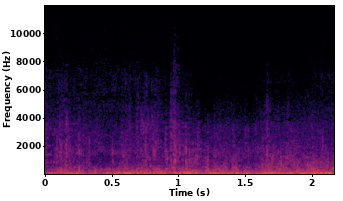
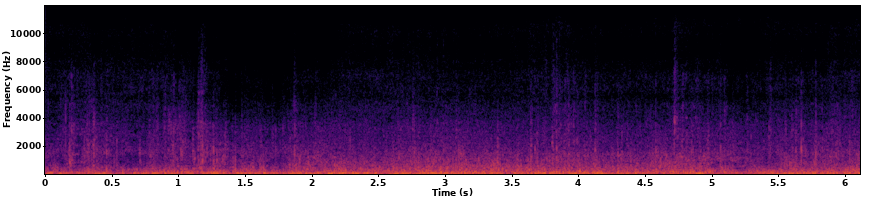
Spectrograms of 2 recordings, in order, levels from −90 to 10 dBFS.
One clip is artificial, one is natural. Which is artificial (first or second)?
second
